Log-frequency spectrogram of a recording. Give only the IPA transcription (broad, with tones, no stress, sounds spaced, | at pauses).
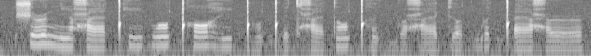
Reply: ʃ ə˞˥ n ĩ˩ ħ æ˩ ǃʰ i˧ b ɔ̃˥ ǃʰ ɔ˥ ɦ i˧ ɡ͡ǃ ɔ̃˩ ǃʼ ɪ˩ t ħ æ˩ t ɔ̃˥ ǃʰ ə̃˩ t b ʊ˩ ħ æ˩ kʲ ɔ˩ t b ə˥ ǃʼ æ˧ ħ ə˞˧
